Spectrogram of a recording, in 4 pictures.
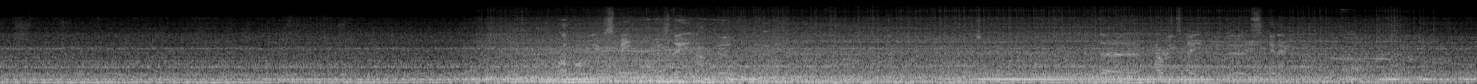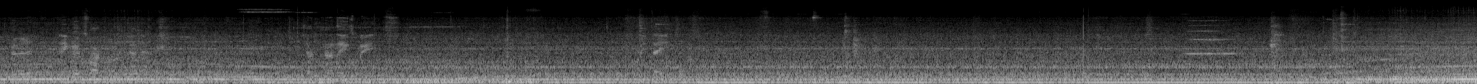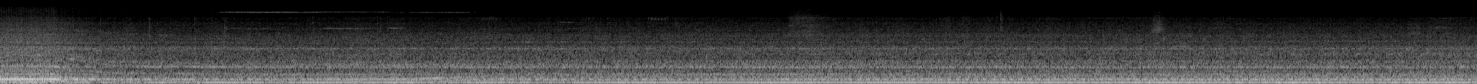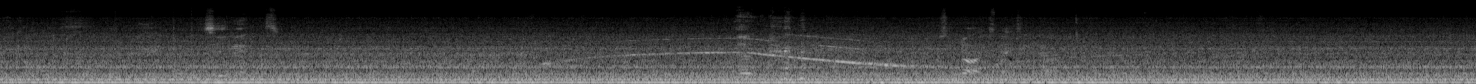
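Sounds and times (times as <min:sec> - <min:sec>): bus engine drone: 0:00.0 - 0:59.0.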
